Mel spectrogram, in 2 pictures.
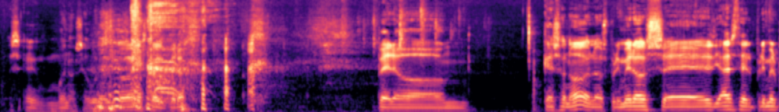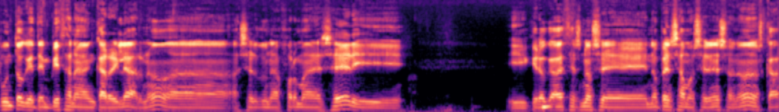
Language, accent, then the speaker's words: Spanish; Sondika, Basque Country, Spain; Yo soy de Sondica, tío, y de pequeño, tío, los mayores, ¿no?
